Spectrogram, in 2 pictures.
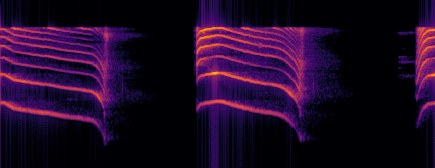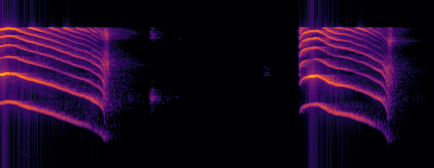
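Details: Baby cat on a chair calling in loud, piercing meows, four in a row, each about a second long, rising slightly then sliding down, separated by short silent gaps.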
